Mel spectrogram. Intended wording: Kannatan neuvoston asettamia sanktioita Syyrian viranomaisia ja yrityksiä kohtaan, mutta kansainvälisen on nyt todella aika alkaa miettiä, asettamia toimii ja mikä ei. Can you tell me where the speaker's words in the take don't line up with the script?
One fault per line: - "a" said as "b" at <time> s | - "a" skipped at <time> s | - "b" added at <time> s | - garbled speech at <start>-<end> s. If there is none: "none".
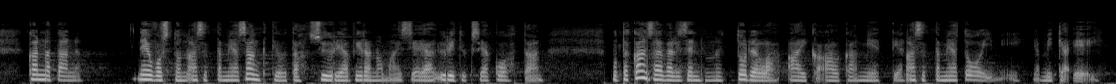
none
